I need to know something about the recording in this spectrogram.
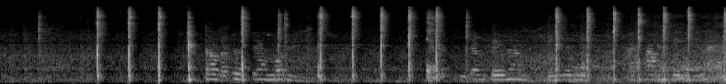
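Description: A hand hammer taps metal on an anvil in quick, ringing blows.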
